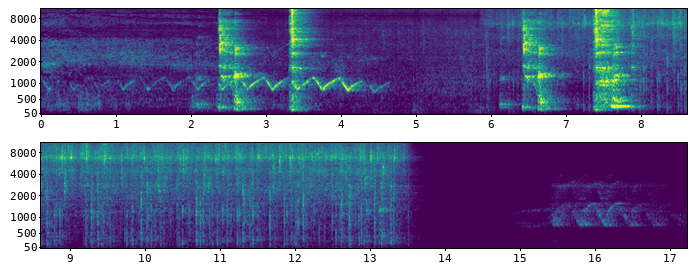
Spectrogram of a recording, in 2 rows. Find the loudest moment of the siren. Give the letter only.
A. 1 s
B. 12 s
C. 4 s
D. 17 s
C.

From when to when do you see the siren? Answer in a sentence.
You can hear the siren from 0.0 to 4.7 s and from 14.8 to 17.1 s.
